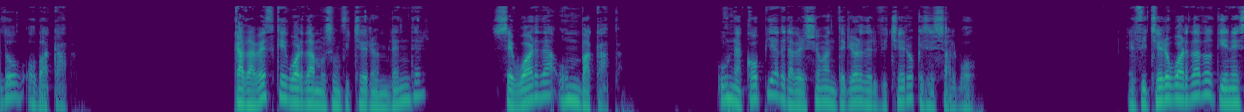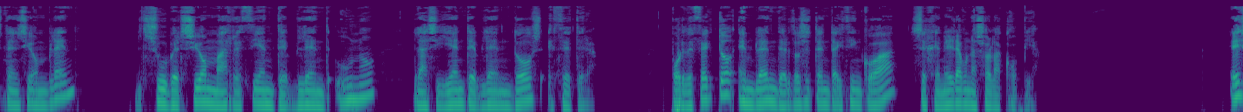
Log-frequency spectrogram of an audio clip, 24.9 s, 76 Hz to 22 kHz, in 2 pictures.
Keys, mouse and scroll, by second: 3.7-10.8 drag, 11.8 click.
